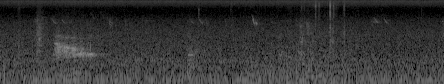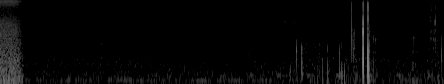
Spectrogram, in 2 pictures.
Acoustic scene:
park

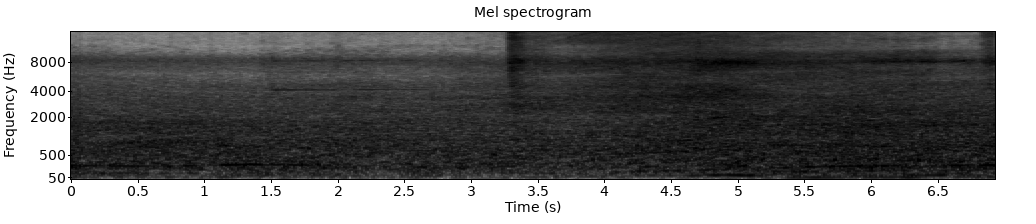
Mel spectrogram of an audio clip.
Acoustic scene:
street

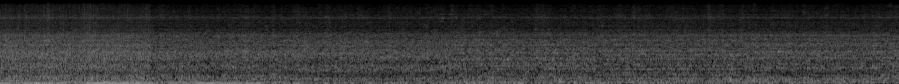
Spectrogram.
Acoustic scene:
park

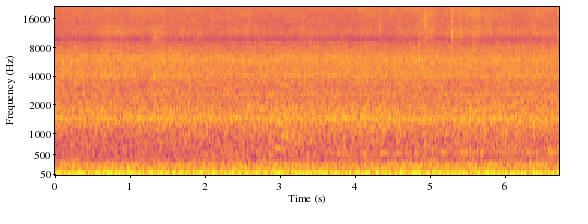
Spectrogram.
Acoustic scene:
residential area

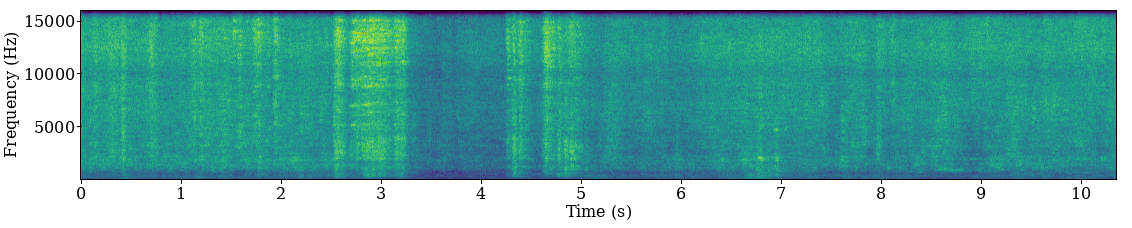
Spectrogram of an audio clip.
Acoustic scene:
kitchen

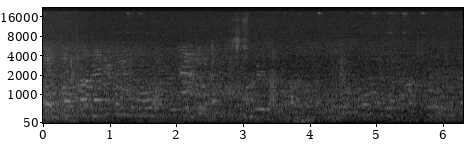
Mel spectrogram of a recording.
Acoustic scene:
park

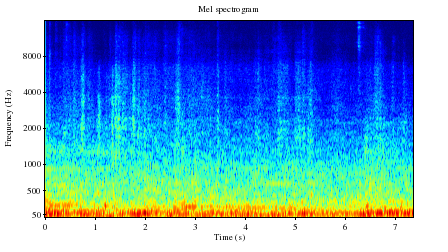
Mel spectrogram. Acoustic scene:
bus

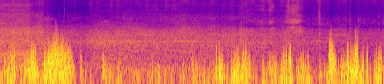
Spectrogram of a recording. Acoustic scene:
residential area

